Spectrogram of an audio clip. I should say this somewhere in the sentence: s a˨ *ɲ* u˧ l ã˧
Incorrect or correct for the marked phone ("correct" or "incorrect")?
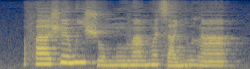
correct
